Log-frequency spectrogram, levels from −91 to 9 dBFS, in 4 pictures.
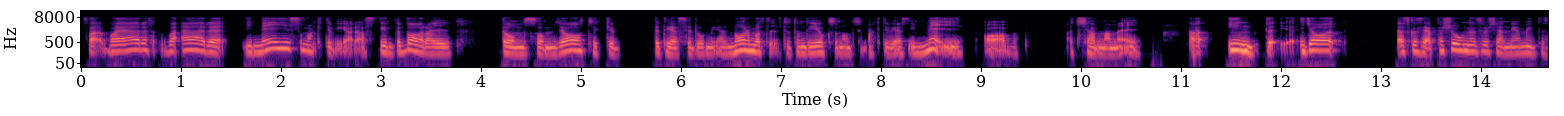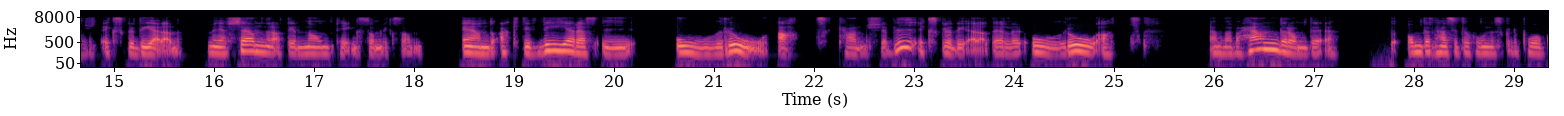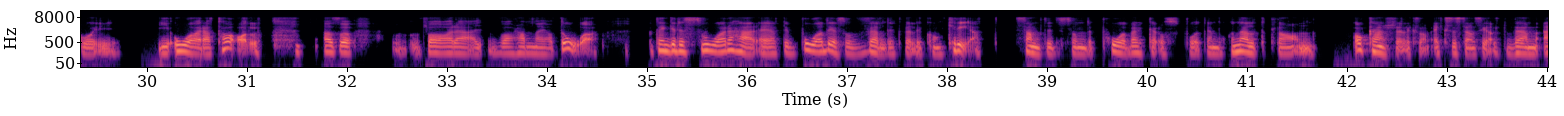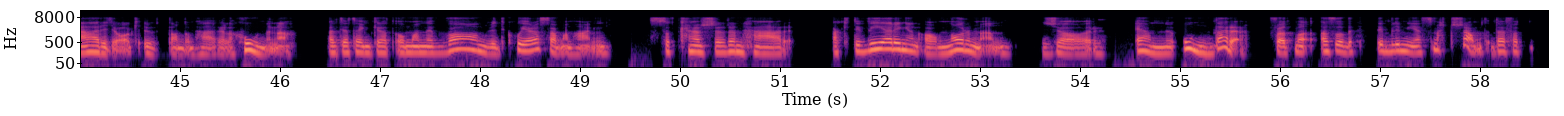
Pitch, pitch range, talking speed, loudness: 165 Hz, 150-200 Hz, 165 wpm, -24 LUFS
